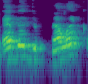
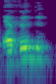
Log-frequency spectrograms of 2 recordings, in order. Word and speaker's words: Ebed-Melech: We meet a character we've never met before, Ebed-Melech, or Evid. You could say Ebed-Melech. The Hebrew can be pronounced that way.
